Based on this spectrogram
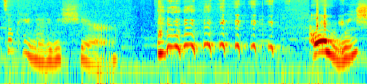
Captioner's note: laughing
